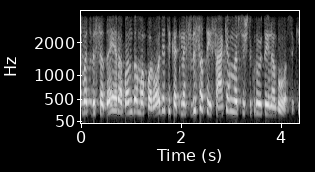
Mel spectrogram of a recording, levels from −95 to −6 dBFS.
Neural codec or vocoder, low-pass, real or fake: none; 3.6 kHz; real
